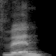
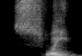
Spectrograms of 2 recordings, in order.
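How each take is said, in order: First: The second sound is a clear v. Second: The second sound is a w. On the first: The speaker calls it right. "it's literally pronounced like seven, the number, um, without the first E" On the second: The speaker calls it wrong. "what I don't like is when people call me Swen"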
